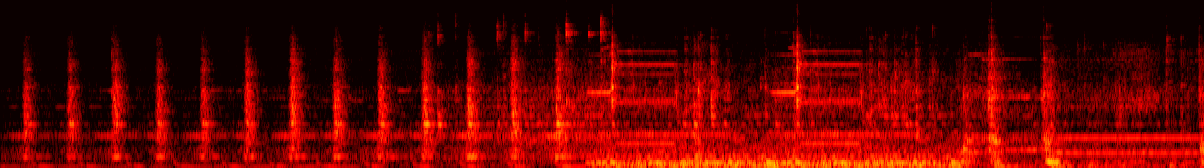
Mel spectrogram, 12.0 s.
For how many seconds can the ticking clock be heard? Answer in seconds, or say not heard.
not heard.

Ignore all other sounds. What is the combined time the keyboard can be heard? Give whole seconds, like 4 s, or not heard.
8 s.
